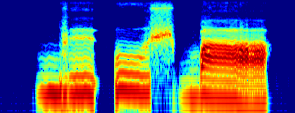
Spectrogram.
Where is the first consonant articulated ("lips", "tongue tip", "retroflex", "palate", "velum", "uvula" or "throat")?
lips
